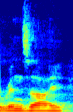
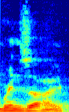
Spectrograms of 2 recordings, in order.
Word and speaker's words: Rinzai: Rinzai, when these teachings from Lin Chi came to Japan, the Japanese have their own way of pronouncing characters, the Chinese characters. So they, in their way of pronouncing, Lin Chi became Rinzai, but it's the same person.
